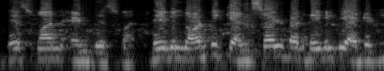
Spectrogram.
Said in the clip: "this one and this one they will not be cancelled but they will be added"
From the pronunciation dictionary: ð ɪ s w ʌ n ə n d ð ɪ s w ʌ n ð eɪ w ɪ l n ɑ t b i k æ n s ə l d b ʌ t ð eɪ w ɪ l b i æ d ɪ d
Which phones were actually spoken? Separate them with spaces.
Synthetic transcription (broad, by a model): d ɪ s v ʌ n ə n d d ɪ s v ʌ n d eɪ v ɪ l n ɑ t b i k æ n s ə l d b ʌ t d eɪ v ɪ l b i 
